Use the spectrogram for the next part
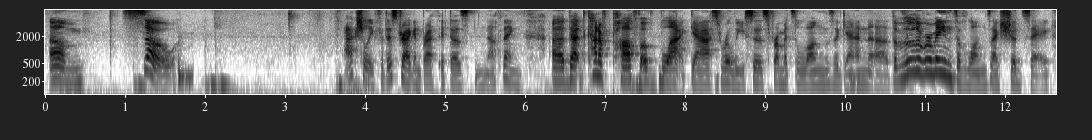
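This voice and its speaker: A woman running a tabletop game as game master, describing scenes in a drawn-out, halting, dramatic way. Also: on the low side, animated, fairly bright tone. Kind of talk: improvised tabletop game narration.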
